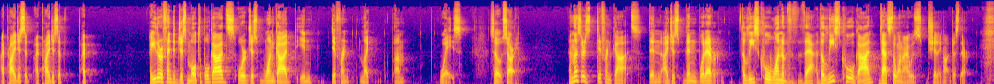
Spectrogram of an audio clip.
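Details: Stuttering, a speech impediment, in an adult male comedian speaking on his solo podcast.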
